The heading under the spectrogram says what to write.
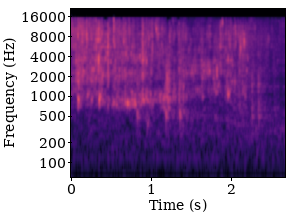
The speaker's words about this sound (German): Seien Sie doch so freundlich und gießen mir auch einen Sherry ein, ja? Kommt sofort.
